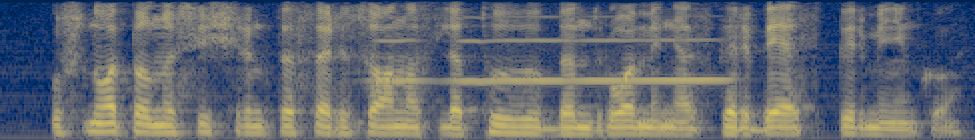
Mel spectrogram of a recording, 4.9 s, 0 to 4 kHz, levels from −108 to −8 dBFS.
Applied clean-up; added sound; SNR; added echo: none; Wind instrument, woodwind instrument; 10 dB; none.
